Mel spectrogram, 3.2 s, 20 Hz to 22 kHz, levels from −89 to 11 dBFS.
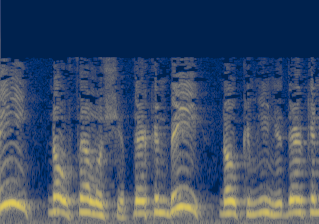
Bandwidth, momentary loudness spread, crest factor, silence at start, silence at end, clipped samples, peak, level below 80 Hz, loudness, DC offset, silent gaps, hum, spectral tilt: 7.8 kHz; 5 LU; 10 dB; 0 s; 0 s; under 0.1%; 0 dBFS; -44 dBFS; -12 LUFS; under 0.1%; none; none; -7 dB/octave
